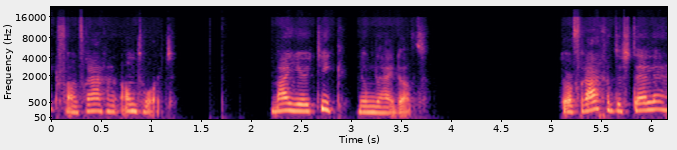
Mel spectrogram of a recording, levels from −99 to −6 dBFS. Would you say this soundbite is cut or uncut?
uncut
